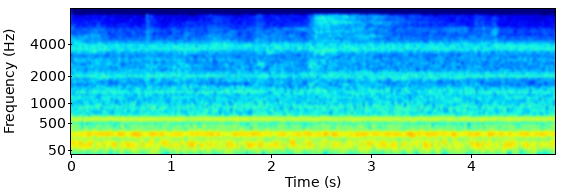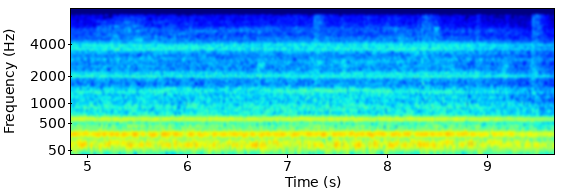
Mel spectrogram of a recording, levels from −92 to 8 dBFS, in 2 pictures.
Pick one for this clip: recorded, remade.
remade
